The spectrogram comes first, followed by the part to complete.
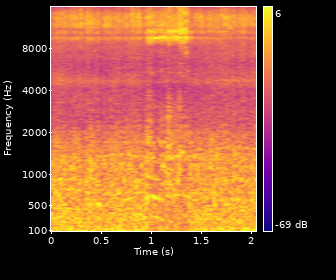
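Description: Lottery ball-draw machines running, a steady loud mechanical noise as the balls are mixed.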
